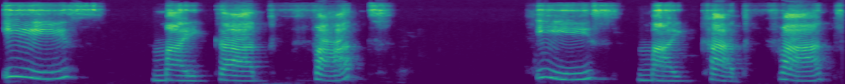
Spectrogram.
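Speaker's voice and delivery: very slow, each word laid out for the class; teacher modelling the question slowly for Spanish-speaking students; slow model question. Shown as a demonstration. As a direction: read it slowly so students can copy. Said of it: "¿Cómo lo hago en pregunta?".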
